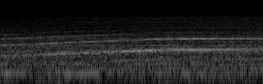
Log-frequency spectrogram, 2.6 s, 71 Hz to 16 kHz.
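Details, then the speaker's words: Rebuilt Bridgeport milling machine, rebuilt head now in high range at about 550 RPM: smooth whirr rising in pitch as the spindle spins up then holding steady, no knocks or grinding; quiet, normal spindle run. "And then we're in high range now, so we're no longer at 60 RPM, we're now about 550. And you hear it's lovely and quiet in high range as well."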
